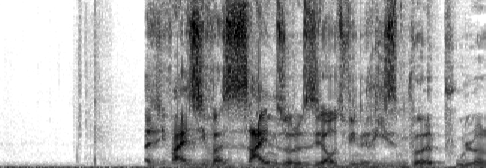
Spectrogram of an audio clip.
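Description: A man speaks close to a microphone with animation.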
